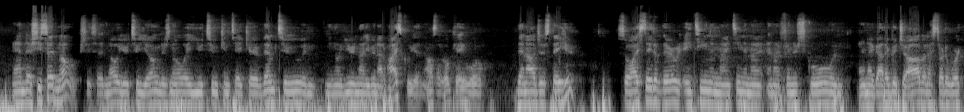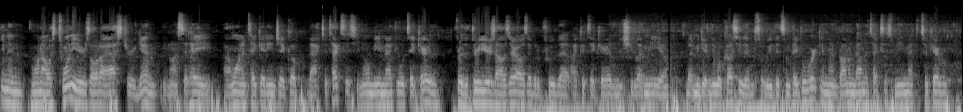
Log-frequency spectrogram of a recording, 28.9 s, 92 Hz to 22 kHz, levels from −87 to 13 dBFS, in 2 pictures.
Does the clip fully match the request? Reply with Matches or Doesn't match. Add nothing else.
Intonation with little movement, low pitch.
Matches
